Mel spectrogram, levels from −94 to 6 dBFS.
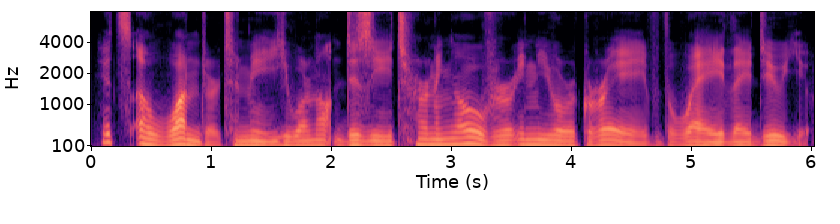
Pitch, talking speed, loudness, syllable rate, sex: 105 Hz, 190 wpm, -20 LUFS, 4.3 syllables/s, male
